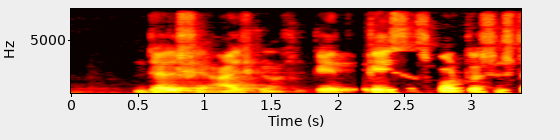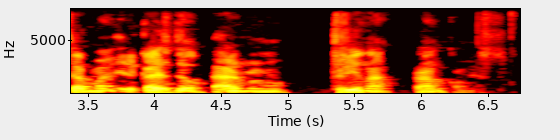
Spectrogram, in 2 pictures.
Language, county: Lithuanian, Klaipėda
